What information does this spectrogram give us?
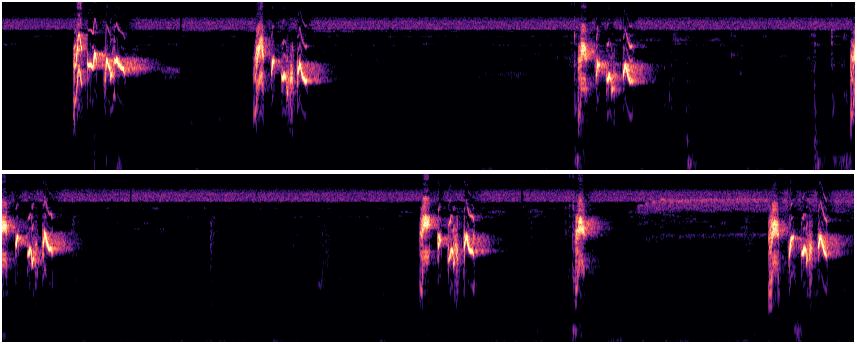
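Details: Sooty-headed bulbul singing lively, used as a lure: seven short bubbly, slightly descending warbled phrases at irregular intervals of one to three seconds, over a steady thin high-pitched whine running throughout.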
